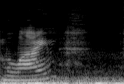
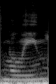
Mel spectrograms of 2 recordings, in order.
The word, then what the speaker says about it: Maligne: So probably my highlights for Jasper was Maligne Lake, which I just found out we've been pronouncing it wrong the whole time, so I was calling it Maligne, but it's Maligne Lake.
